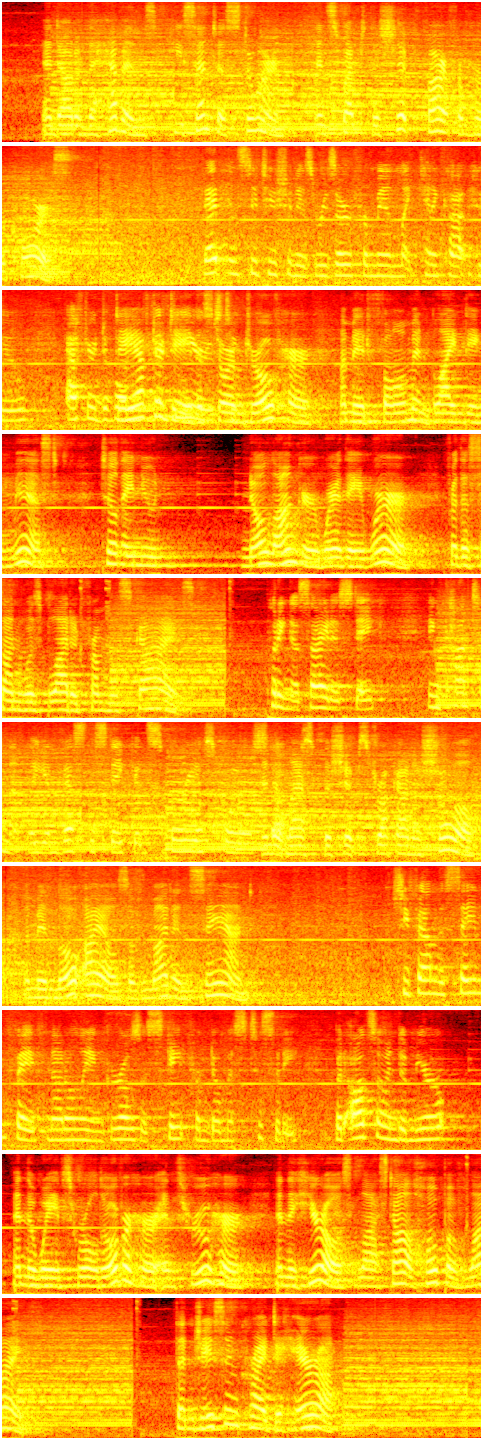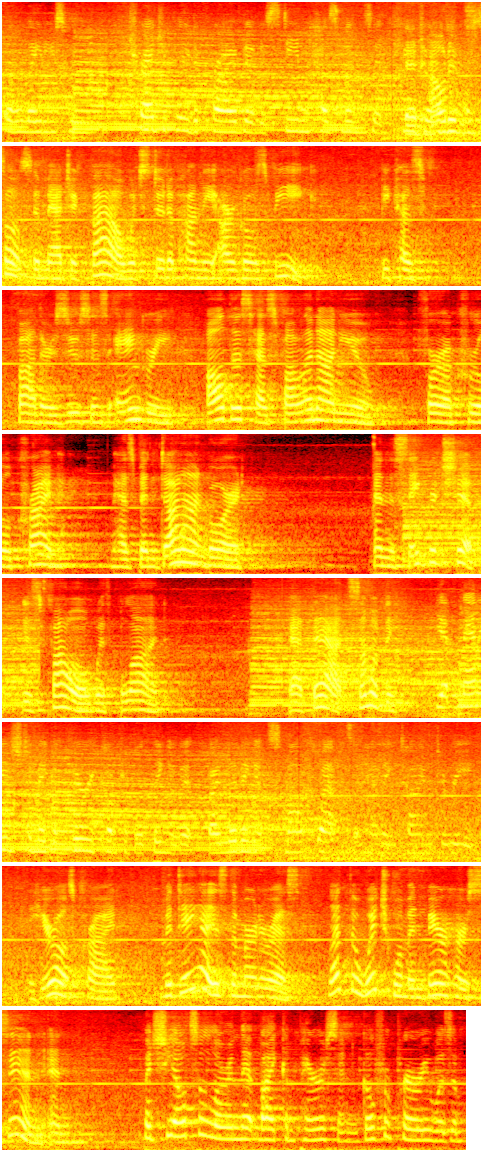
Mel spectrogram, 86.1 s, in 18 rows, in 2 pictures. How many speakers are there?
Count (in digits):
2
